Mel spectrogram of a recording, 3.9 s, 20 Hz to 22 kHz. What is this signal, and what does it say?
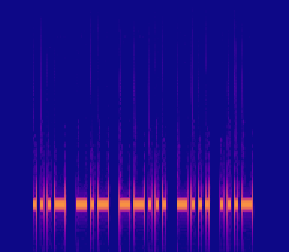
Morse code, heard as a keyed tone, about 25 wpm, 700 Hz. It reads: VK7BV
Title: DXCC-100 Call Signs - 5 Characters - Repeated 2x - 25wpm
